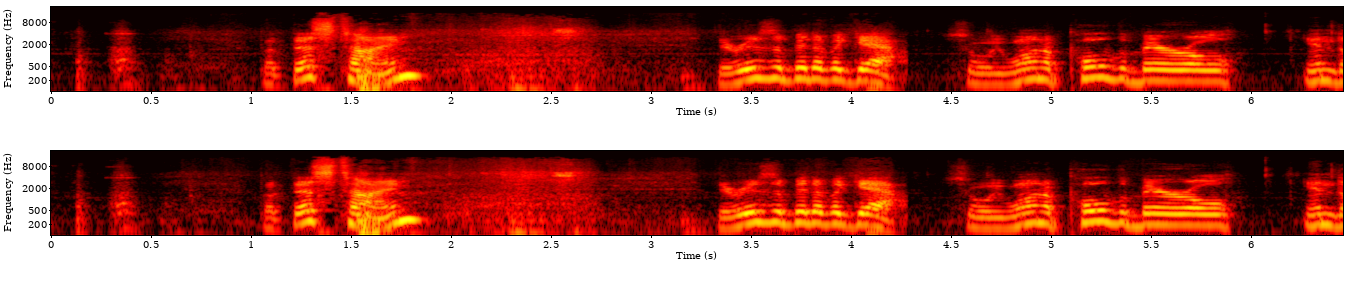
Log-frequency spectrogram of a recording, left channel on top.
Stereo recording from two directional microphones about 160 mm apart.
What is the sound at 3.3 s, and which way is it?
Speech, centre (ahead or behind).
